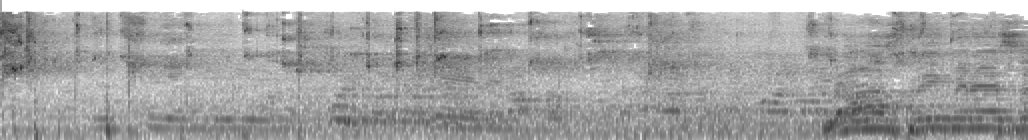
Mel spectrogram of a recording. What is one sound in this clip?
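A crowd shouts and cheers around a court.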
